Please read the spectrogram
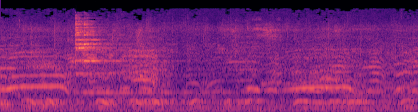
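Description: Several spectators shouting and cheering for runners at the finish of a track race, voices overlapping, with long drawn-out yells. There is one sharp high-pitched cry just under a second in.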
